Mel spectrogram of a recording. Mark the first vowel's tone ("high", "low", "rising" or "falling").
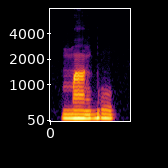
high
